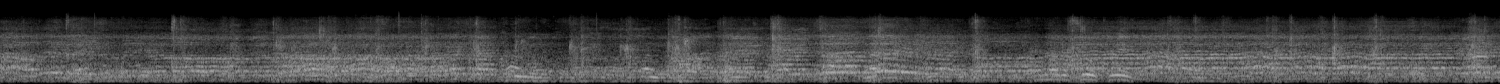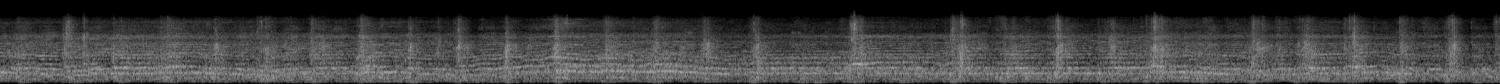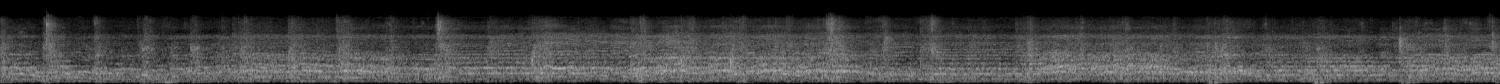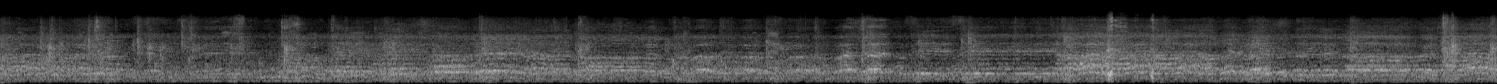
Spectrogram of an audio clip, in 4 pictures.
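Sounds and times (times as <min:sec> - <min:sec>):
crowd of men singing: 0:00.0 - 0:59.9
sharp rhythmic beats: 0:00.0 - 0:59.9.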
